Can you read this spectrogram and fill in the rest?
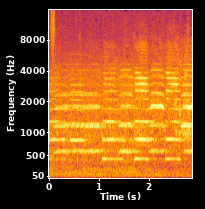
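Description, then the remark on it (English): Loud sirens of approaching police vans wail continuously, their stepped tones overlapping and shifting pitch, with steady road rumble underneath and no voices. “Just then, you hear approaching sirens and the screeching of wheels.”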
